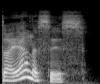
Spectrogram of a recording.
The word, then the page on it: dialysis: British English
